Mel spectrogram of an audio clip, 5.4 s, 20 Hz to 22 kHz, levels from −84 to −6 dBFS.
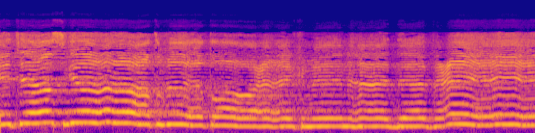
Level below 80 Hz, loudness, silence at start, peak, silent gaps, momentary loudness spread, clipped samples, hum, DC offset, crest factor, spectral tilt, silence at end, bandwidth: -60 dBFS; -16 LUFS; 0 s; -4 dBFS; none; 5 LU; under 0.1%; none; under 0.1%; 12 dB; -1.5 dB/octave; 0 s; 12.5 kHz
